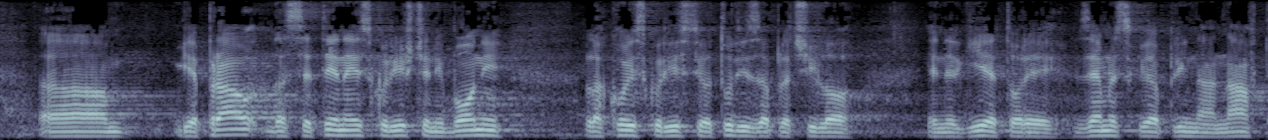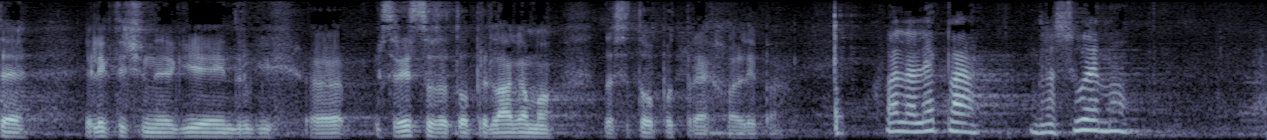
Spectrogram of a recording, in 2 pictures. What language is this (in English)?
Slovenian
